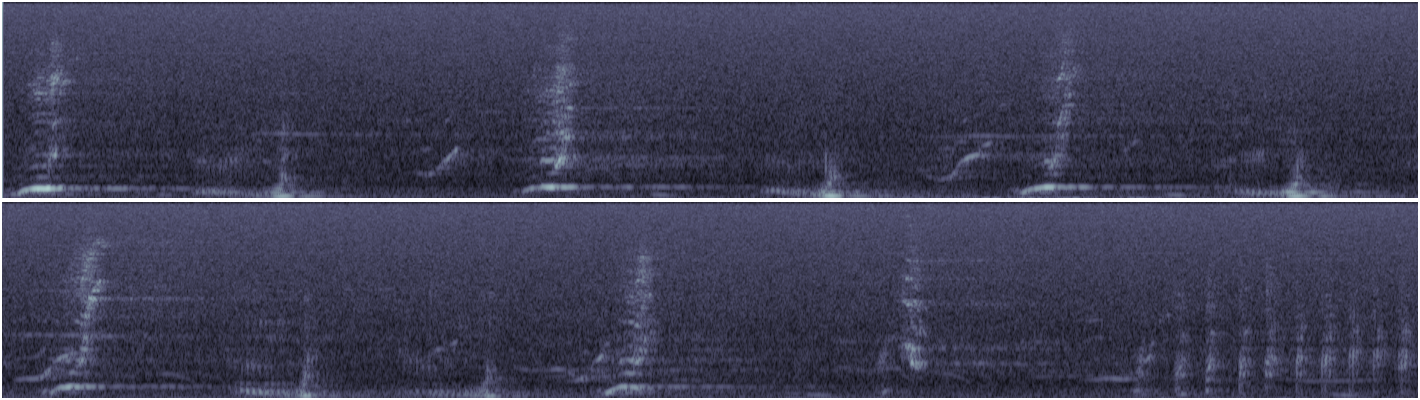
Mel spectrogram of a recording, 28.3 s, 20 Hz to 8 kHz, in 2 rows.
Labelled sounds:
0.2	0.8	humpback whale, 1.7 to 2.7 kHz
2.5	2.9	humpback whale, 0.93 to 1.2 kHz
5.3	5.6	humpback whale, 1.8 to 2.0 kHz
9.7	10.8	humpback whale, 0.80 to 2.9 kHz
15.0	15.3	humpback whale, 1.3 to 1.8 kHz
20.3	20.6	humpback whale, 1.1 to 1.2 kHz
23.1	23.4	humpback whale, 0.80 to 1.7 kHz

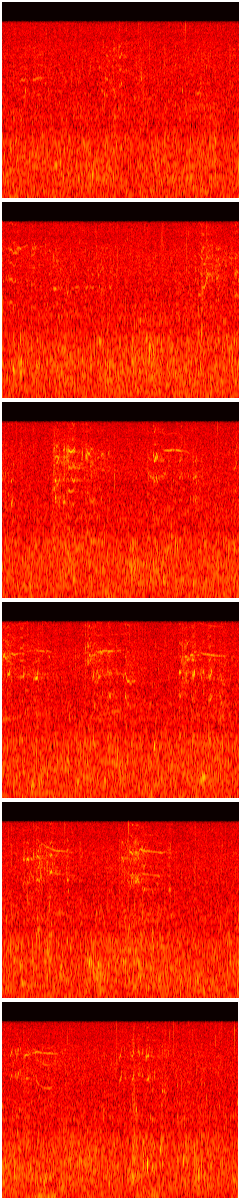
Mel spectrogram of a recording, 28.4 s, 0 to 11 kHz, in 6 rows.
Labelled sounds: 4.8	5.3	Pacific white-sided dolphin, 2.6 to 5.2 kHz
8.7	9.0	Pacific white-sided dolphin, 2.4 to 3.2 kHz
10.7	11.1	Pacific white-sided dolphin, 3.4 to 5.0 kHz
12.4	13.3	Pacific white-sided dolphin, 2.7 to 6.4 kHz
14.7	17.0	Pacific white-sided dolphin, 2.6 to 4.8 kHz
18.1	18.7	Pacific white-sided dolphin, 4.2 to 7.3 kHz
19.4	20.4	Pacific white-sided dolphin, 3.0 to 5.3 kHz
21.5	22.3	Pacific white-sided dolphin, 2.4 to 5.0 kHz
23.8	24.8	Pacific white-sided dolphin, 2.4 to 5.1 kHz

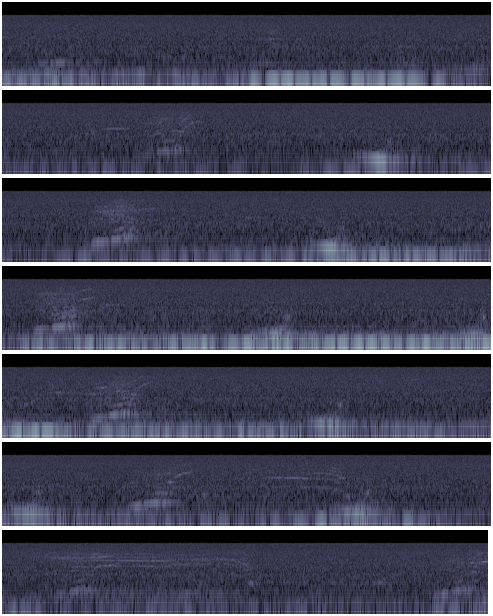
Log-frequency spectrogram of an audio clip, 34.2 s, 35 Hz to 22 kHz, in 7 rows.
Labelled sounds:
5.9	6.2	humpback whale, 1.1 to 1.2 kHz
10.7	11.3	humpback whale, 1.5 to 2.2 kHz
20.0	20.3	humpback whale, 1.0 to 1.2 kHz
27.0	27.9	humpback whale, 1.3 to 2.0 kHz
29.8	31.7	humpback whale, 1.1 to 2.7 kHz

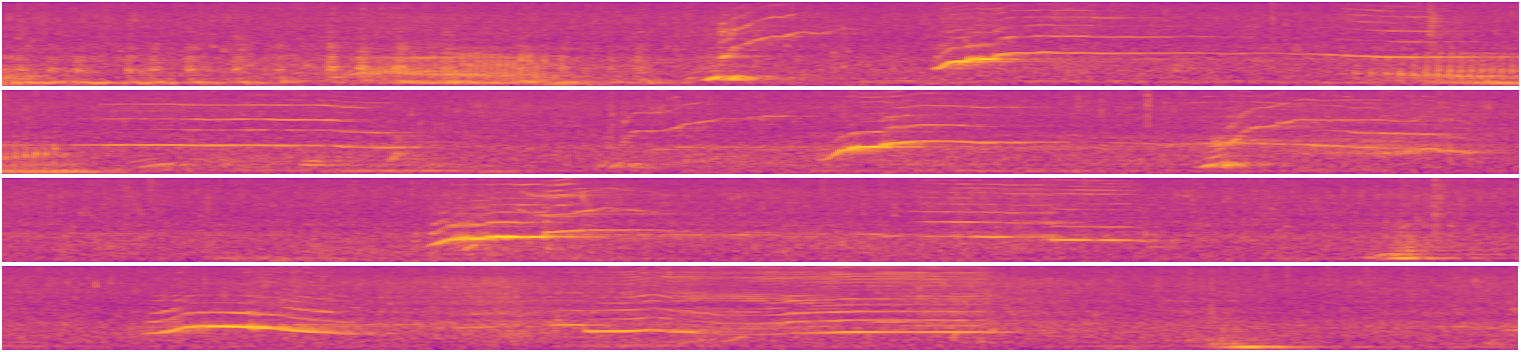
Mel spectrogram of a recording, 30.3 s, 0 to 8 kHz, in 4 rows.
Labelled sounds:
2.1	2.5	humpback whale, 1.0 to 1.2 kHz
3.6	4.3	humpback whale, 1.3 to 3.3 kHz
4.7	5.9	humpback whale, 0.78 to 6.2 kHz
6.4	7.4	humpback whale, 0.88 to 7.1 kHz
8.0	9.7	humpback whale, 0.78 to 5.4 kHz
10.7	12.8	humpback whale, 0.78 to 6.8 kHz
13.2	14.9	humpback whale, 0.78 to 5.8 kHz
17.2	18.5	humpback whale, 0.78 to 6.5 kHz
19.6	20.9	humpback whale, 0.78 to 7.6 kHz
23.6	24.5	humpback whale, 0.78 to 3.0 kHz
25.5	27.7	humpback whale, 0.81 to 7.9 kHz

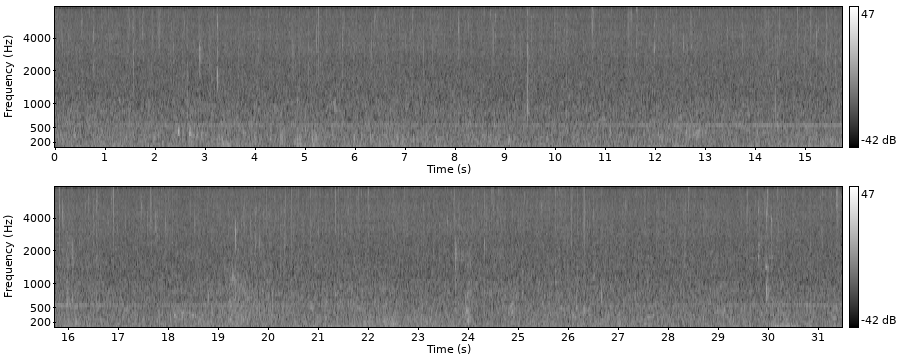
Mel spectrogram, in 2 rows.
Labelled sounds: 5.4	5.7	water noise, 0.81 to 1.1 kHz

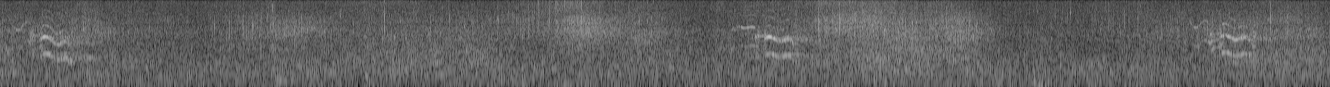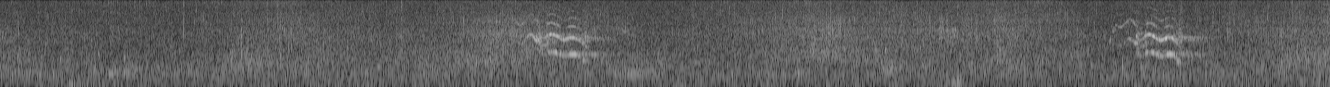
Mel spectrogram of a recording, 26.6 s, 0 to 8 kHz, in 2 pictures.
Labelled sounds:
0.2	0.8	killer whale, offshore, 0.57 to 5.9 kHz
7.3	8.2	killer whale, offshore, 0.70 to 5.1 kHz
11.8	12.7	killer whale, offshore, 0.84 to 4.2 kHz
18.5	19.7	killer whale, offshore, 0.70 to 6.5 kHz
24.4	25.5	killer whale, offshore, 0.57 to 6.6 kHz

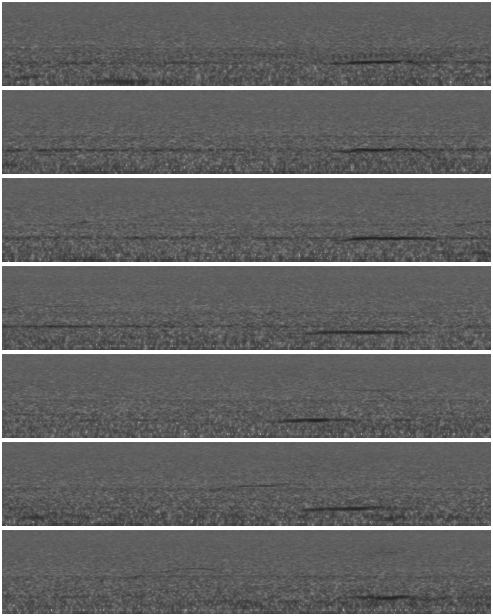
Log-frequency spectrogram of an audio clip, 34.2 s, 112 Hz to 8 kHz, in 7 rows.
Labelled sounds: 23.1	23.4	humpback whale, 1.2 to 1.3 kHz
26.8	27.4	humpback whale, 0.80 to 0.99 kHz
31.2	31.5	humpback whale, 0.99 to 1.2 kHz
33.1	33.4	humpback whale, 2.5 to 2.6 kHz

